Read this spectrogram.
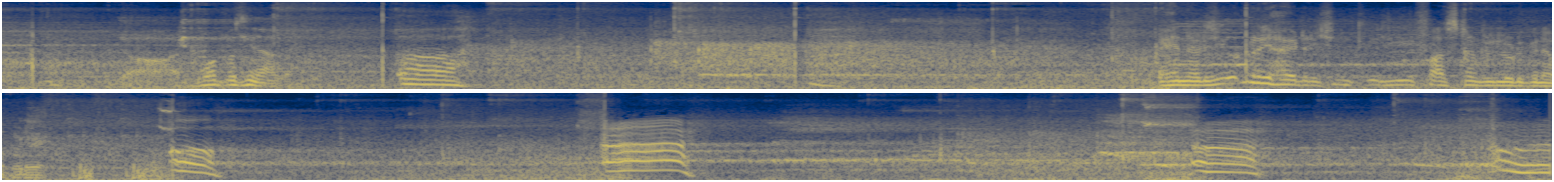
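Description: Shoes squeak sharply on the floor.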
